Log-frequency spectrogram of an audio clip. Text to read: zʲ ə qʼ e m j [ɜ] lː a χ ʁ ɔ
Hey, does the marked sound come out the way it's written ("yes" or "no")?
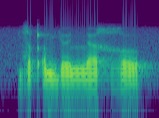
yes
